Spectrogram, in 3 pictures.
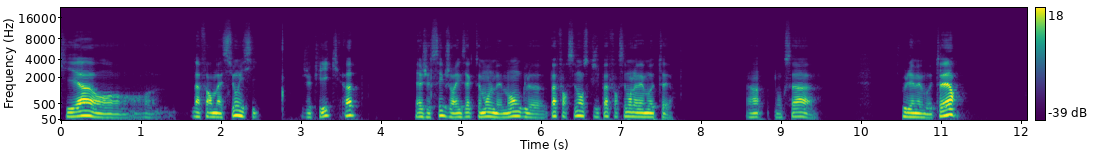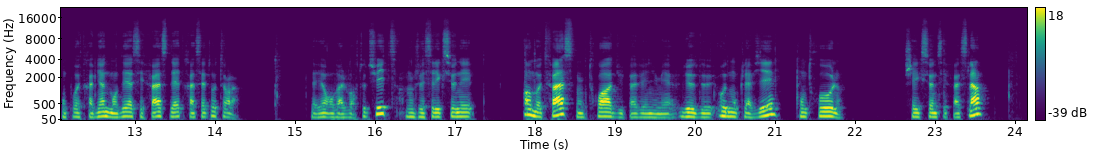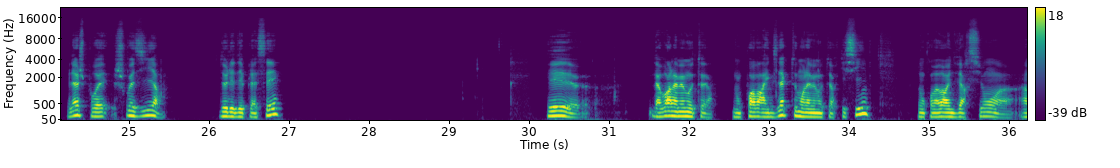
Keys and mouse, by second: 3.9-4.6 middle drag, 7.8-11.0 middle drag, 12.1-12.5 middle drag, 14.8 middle click, 17.9 3, 20.1 click, 21.0 middle click, 22.0 ctrl+click, 23.1 middle click, 25.0 middle click, 26.5-30.8 drag, 33.1 middle click.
